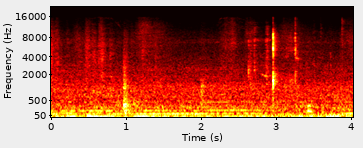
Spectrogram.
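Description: Small clicks and taps of a metal spoon on a steel bowl as curry-potato filling is scooped. One sharper click comes about three seconds in, over a low steady hum.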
